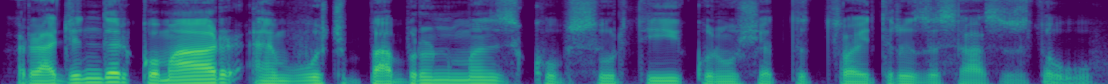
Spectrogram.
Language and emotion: Kashmiri, neutral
